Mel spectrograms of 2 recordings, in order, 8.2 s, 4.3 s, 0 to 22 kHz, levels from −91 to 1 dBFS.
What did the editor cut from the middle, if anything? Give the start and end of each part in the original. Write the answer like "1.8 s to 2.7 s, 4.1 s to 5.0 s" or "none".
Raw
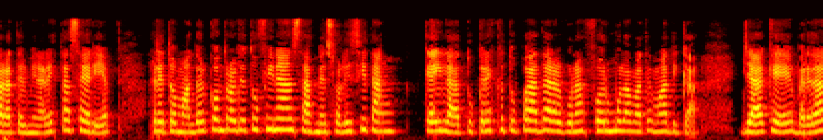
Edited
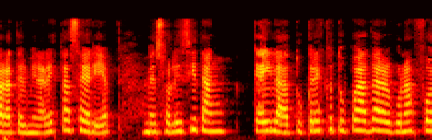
1.4 s to 3.1 s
